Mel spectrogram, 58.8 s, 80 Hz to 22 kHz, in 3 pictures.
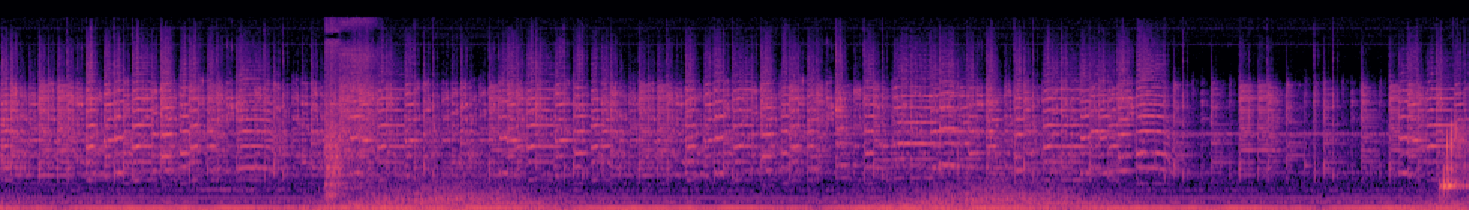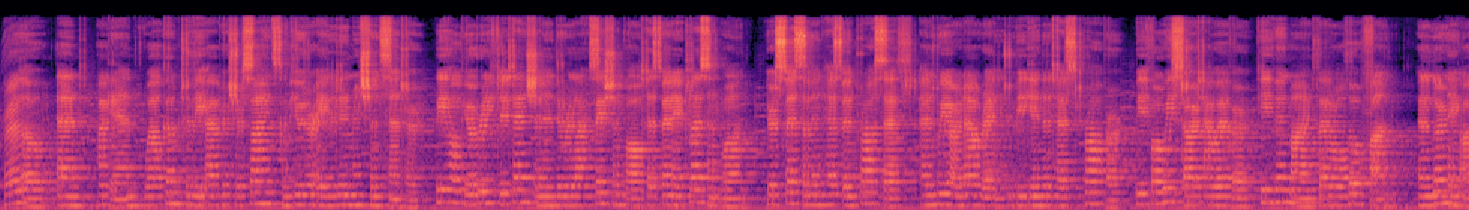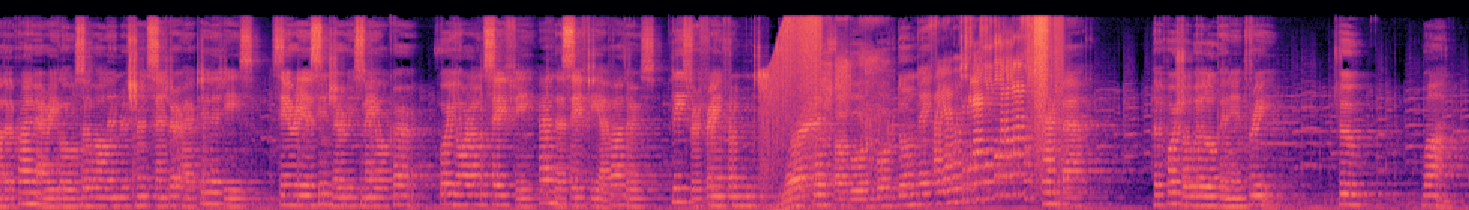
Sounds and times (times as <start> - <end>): Music: 0.0 - 58.7
Speech: 19.4 - 53.7, 54.6 - 56.2, 57.0 - 57.4, 58.2 - 58.6.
